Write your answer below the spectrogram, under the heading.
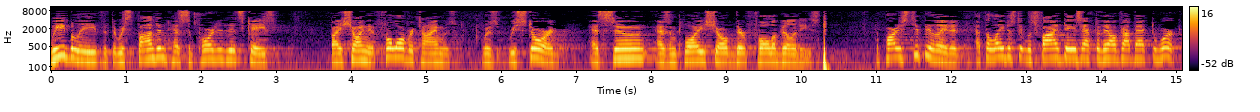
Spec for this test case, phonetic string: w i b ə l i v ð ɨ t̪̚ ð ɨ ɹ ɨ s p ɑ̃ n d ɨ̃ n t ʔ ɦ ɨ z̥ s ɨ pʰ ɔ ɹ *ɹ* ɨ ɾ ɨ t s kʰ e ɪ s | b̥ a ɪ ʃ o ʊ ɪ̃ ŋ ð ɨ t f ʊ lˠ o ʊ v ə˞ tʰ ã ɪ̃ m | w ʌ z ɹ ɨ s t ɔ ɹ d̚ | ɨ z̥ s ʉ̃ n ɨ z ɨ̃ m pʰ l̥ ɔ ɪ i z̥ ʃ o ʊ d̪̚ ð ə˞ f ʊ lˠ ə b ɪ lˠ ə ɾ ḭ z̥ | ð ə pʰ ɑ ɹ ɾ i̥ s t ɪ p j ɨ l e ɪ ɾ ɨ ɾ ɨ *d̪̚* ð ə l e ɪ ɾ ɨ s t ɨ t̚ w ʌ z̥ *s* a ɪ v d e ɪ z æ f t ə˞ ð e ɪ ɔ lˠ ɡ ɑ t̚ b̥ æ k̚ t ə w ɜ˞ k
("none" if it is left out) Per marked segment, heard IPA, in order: ɾ, t̪̚, f

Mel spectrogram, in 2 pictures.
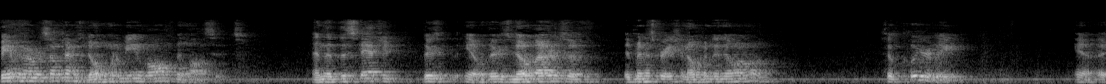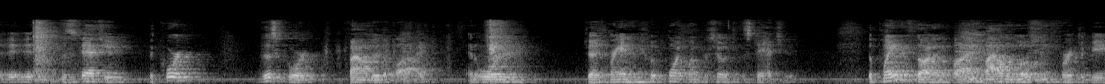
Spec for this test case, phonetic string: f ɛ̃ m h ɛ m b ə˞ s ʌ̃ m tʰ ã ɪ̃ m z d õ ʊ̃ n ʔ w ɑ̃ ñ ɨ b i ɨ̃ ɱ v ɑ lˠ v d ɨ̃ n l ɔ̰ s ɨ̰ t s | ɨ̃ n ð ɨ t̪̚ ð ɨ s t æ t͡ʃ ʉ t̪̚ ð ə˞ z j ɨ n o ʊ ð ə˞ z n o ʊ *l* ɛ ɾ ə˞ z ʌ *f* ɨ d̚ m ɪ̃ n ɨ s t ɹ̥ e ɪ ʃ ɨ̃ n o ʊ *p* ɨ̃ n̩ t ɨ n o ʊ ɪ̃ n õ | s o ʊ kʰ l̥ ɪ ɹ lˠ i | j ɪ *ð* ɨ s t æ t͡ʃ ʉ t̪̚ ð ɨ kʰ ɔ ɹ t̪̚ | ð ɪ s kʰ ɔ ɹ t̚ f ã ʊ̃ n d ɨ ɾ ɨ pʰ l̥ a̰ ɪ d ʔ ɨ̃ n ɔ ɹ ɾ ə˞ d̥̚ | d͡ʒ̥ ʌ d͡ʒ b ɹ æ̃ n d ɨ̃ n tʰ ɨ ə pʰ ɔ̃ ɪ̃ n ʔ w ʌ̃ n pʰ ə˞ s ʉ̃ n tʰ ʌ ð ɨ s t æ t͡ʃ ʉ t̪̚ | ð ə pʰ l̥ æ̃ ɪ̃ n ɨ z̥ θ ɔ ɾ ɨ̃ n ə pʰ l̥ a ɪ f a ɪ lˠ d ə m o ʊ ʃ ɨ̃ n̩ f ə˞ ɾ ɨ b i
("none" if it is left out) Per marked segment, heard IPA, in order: l, v, p, ð

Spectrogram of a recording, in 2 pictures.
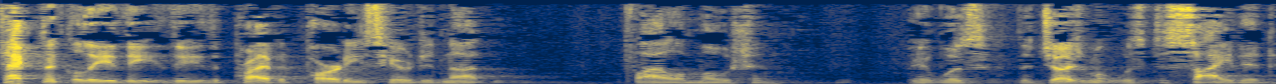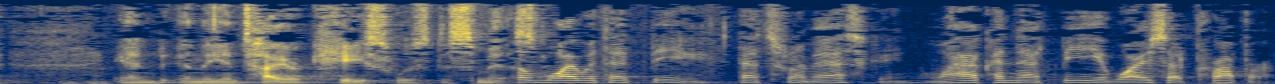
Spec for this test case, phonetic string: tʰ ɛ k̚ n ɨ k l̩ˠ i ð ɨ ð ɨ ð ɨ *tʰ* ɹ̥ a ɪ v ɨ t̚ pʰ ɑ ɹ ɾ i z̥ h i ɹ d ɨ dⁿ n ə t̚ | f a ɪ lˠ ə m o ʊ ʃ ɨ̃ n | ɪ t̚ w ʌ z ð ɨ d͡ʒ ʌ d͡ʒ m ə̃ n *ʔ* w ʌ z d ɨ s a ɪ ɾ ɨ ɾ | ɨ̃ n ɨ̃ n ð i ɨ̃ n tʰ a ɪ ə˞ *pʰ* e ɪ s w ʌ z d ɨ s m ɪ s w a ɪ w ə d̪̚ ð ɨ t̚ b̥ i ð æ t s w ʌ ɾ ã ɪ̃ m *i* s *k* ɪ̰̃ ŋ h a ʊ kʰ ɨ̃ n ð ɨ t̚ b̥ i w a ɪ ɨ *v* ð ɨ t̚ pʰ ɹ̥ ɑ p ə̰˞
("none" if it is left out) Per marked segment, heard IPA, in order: pʰ, ʔ, kʰ, æ, k, z

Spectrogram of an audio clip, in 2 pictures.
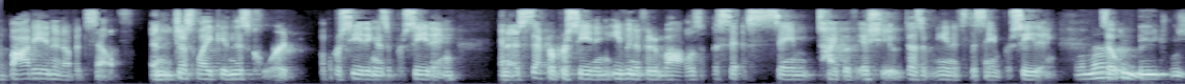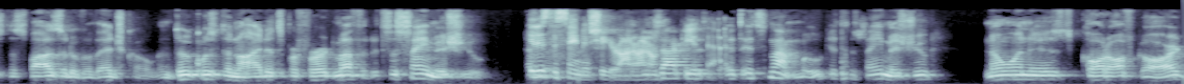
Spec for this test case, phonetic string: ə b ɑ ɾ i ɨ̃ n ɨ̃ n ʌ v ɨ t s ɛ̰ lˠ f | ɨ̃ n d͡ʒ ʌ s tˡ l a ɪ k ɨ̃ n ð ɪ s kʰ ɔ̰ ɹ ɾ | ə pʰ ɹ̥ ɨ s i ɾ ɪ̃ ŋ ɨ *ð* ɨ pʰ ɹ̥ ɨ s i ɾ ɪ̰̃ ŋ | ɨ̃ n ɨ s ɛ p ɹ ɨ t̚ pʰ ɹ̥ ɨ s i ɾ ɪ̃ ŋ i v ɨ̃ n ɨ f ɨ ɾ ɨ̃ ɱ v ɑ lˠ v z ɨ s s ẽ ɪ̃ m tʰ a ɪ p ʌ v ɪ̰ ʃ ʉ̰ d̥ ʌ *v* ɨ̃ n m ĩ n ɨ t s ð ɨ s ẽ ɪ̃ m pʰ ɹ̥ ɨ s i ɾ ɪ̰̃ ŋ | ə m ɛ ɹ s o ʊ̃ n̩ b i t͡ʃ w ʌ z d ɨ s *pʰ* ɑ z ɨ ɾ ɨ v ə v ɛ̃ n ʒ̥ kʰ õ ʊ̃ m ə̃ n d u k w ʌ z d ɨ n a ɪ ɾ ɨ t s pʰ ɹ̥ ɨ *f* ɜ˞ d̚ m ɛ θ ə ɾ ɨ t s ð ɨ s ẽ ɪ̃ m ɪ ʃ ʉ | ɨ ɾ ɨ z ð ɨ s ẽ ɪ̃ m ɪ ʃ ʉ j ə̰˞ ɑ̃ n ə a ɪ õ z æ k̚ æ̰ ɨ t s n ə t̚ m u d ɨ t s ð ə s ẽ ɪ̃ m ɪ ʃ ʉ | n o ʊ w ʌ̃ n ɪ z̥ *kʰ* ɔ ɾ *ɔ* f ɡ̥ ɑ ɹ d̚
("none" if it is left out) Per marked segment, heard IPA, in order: z, z, p, f, kʰ, ɔ

